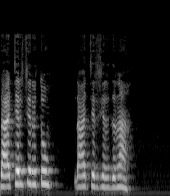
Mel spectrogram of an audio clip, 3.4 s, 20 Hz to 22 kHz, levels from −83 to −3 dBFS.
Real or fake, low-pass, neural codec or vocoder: real; 10.8 kHz; none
